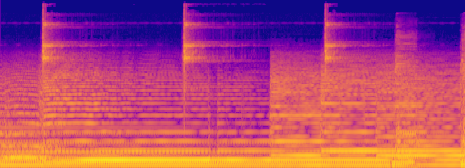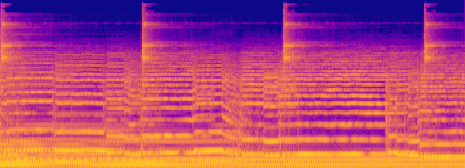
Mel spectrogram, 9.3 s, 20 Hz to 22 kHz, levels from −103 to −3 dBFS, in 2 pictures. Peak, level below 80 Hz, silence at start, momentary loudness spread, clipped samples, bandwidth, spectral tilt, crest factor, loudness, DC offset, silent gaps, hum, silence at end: 0 dBFS; -30 dBFS; 0 s; 4 LU; under 0.1%; 16.5 kHz; -5.5 dB/octave; 14 dB; -15 LUFS; under 0.1%; none; none; 0 s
